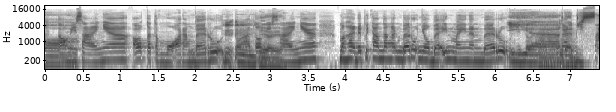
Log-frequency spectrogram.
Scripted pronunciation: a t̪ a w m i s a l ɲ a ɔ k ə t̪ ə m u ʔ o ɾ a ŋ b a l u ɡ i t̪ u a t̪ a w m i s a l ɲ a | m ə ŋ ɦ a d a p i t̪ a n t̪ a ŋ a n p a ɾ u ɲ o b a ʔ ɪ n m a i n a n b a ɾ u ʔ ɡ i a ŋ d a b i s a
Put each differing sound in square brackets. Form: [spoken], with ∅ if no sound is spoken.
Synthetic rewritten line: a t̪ a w m i s a l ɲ a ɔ k ə t̪ ə m u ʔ o ɾ a ŋ b a [ɾ] u ɡ i t̪ u a t̪ a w m i s a l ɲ a | m ə ŋ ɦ a d a p i t̪ a n t̪ a ŋ a n [b] a ɾ u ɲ o b a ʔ ɪ n m a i n a n b a ɾ u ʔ ɡ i a ŋ [ɡ] a b i s a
